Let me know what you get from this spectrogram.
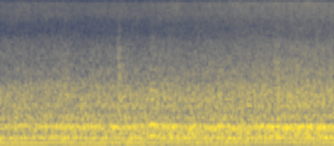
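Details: Big honey bee colony taken out of a sealed chimney; a loud, full swarm drone, continuous and even, with a faint higher whine above the low hum.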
